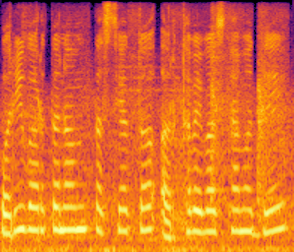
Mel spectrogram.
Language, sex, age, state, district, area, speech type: Sanskrit, female, 30-45, Maharashtra, Nagpur, urban, spontaneous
